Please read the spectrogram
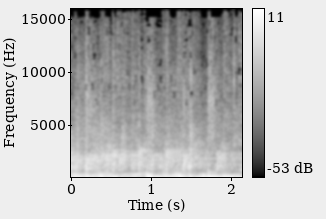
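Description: Audience applauding, with a background music track playing a steady bass line underneath.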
